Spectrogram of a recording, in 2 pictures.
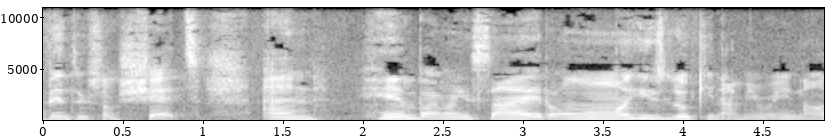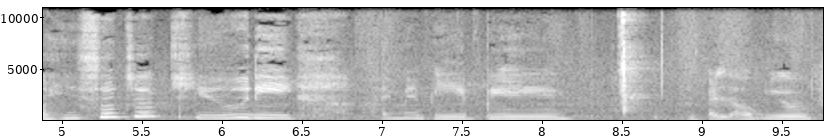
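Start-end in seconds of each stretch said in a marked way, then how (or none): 4.9-9.7 softer, a little higher, lightly cooing; cooing to puppy. Real, not acted. Owner softly cooing to her puppy, light baby talk. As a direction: talk sweetly to the dog looking at you.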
